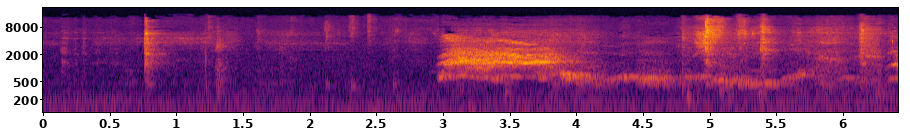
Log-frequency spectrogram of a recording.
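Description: A young child's high-pitched squeal about halfway through, loud and sliding down in pitch over a second or so, followed by more short vocal sounds. Before it come a few light clicks.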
